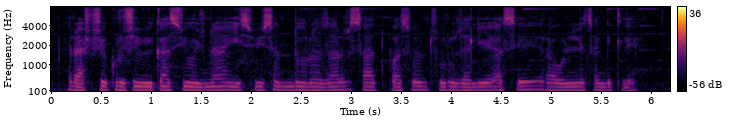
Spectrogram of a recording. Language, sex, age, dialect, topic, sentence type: Marathi, male, 60-100, Standard Marathi, agriculture, statement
